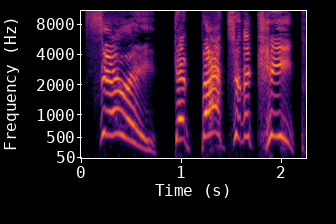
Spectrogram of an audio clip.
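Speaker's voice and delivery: high, urgent shouted order; urgent call. Acted. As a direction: call her back from a distance, high-pitched. Urgent order called to Ciri.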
